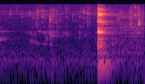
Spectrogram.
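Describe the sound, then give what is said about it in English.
A single sharp clink of an Infinity crystal decanter rings out with a bright, high tone, followed by a soft trickle and a light drip of liquor being poured from it. Faint background hiss before it, and no voices. “I am out of bottled booze, so today we're going to take a sip out of the old Infinity crystal decanter.”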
